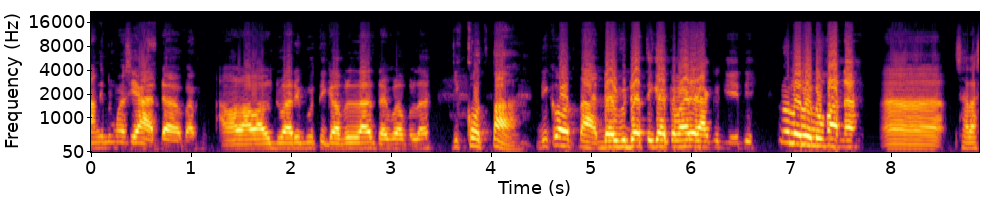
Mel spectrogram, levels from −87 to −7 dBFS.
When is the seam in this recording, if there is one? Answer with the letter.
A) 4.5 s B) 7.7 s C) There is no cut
B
